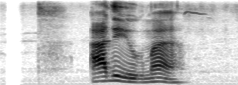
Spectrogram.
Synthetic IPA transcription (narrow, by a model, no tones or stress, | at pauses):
ad̪ijuɡma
